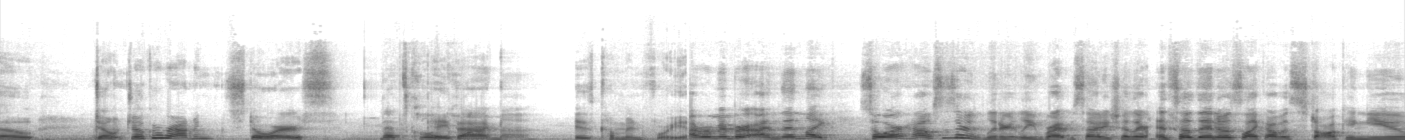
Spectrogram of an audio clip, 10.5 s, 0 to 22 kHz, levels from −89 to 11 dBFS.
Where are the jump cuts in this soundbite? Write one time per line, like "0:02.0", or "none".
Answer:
0:05.1
0:08.6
